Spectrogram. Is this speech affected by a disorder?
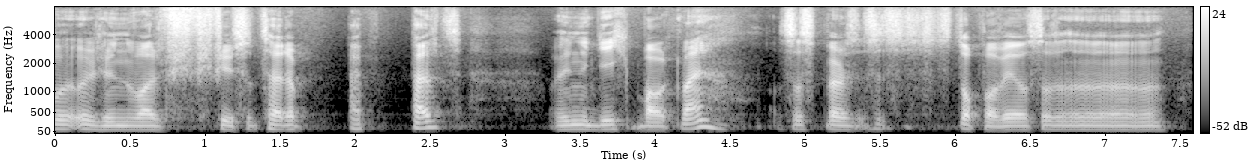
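Yes: stuttering; stuttering since at least school start, lifelong with ups and downs; struggled with reading aloud at school, anticipates problem words and substitutes other words; here repeated sounds.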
